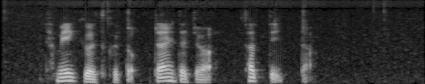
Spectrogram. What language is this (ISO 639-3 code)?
jpn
